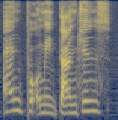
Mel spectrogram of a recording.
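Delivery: very high, loud chiming in; high-voiced gang boy. A narrator's reading. William Tell backs the leader's threat, high loud voice. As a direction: add the threat eagerly, pitched right up.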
